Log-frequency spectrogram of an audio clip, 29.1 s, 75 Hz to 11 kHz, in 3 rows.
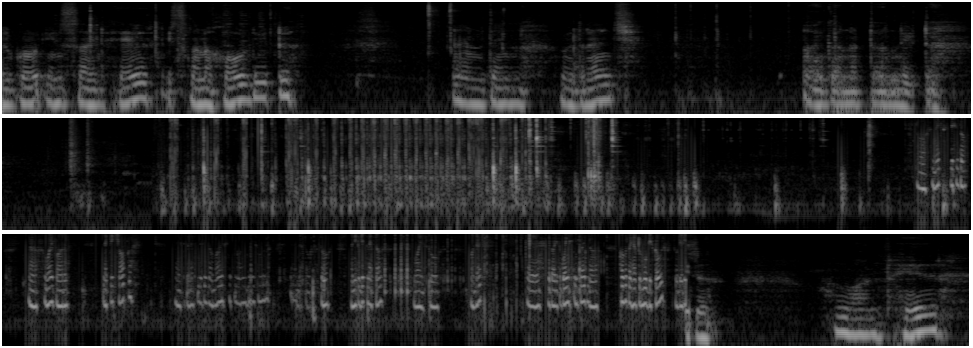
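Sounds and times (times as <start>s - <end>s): ratchet wrench clicking: 11.4s - 15.9s
person speaking: 18.8s - 26.6s.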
